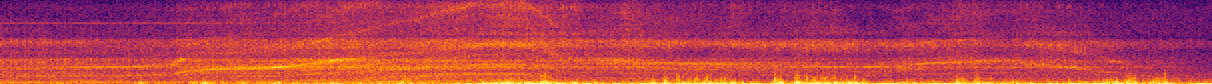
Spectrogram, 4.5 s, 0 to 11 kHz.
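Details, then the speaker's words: RC car on snow and ice after swapping to a 15-tooth pinion, mesh set with paper, speed run: high whine rising and falling with motor speed over tyre noise; drivetrain whine, owner feels mesh too tight and should be backed off. "Sounds like the mesh needs to be just backed off by here."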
